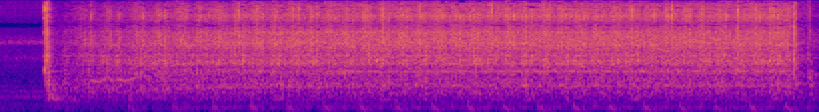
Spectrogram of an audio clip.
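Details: Old off-road race mower tractor with single-cylinder Briggs & Stratton Intek engine, on an external power source with choke removed: starter engages with a snap and spins the engine at a steady, quick chug for about five seconds, turning freely; normal cranking.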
